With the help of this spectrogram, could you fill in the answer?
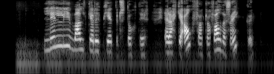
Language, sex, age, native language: Icelandic, other, 13, Icelandic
